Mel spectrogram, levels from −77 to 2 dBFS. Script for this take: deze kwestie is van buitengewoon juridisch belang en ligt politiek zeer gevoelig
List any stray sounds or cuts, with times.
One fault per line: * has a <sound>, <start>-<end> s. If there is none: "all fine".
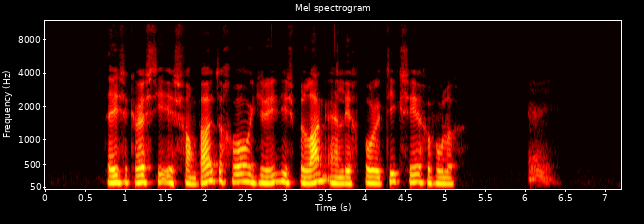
* has a throat clearing, 6.0-6.5 s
